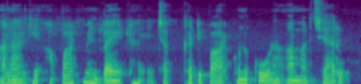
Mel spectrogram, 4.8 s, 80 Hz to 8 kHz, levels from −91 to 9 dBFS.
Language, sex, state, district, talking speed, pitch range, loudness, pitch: Telugu, male, Telangana, Hyderabad, 85 wpm, 115-130 Hz, -20 LUFS, 120 Hz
